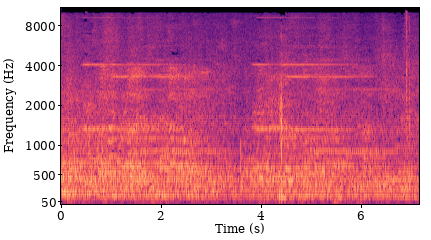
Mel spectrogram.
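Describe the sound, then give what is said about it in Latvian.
Bell rung in a parliament chamber: a continuous, rattling electric ringing holds steady and fairly loud for the whole stretch without a break. “Lūdzu zvanu.”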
